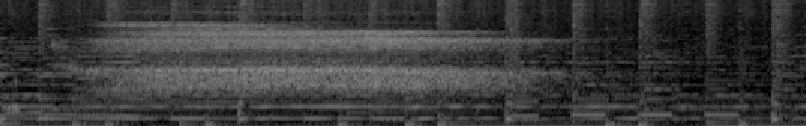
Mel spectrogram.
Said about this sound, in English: I'd love for you to take a nice big deep breath in. And then exhale out.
